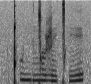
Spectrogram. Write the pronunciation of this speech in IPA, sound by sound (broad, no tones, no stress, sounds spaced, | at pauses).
ǃʰ u ɲ ɐ ŋ͡ǀ o ʐ e ǀʰ e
